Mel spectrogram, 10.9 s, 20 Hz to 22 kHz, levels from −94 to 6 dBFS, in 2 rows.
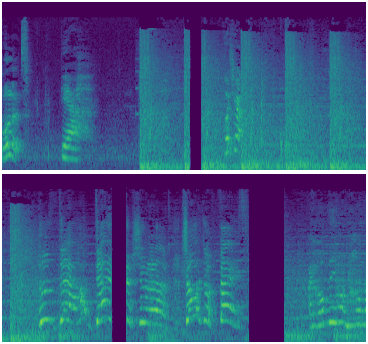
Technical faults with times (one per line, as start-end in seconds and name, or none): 2.81-3.00 Bluetooth stall
7.10-7.33 Bluetooth stall
9.16-9.70 Bluetooth stall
